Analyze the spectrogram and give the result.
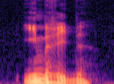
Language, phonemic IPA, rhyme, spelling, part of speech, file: French, /i.bʁid/, -id, hybride, adjective / noun, Fr-hybride.ogg
- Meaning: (adjective) hybrid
